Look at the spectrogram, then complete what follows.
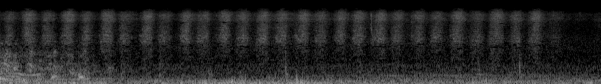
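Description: Hand saw cutting through a tree trunk or branch with quick, even back-and-forth strokes.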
